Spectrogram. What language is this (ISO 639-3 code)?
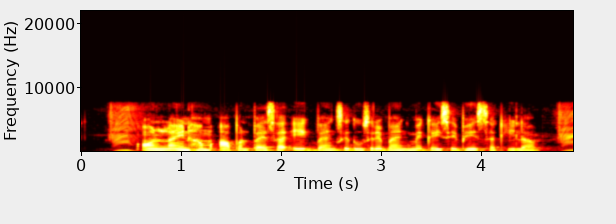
bho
